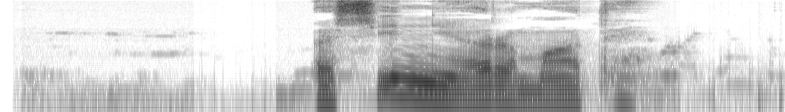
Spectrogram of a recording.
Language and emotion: Russian, neutral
